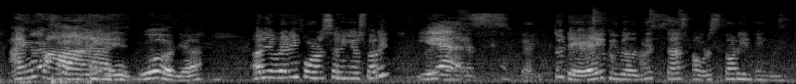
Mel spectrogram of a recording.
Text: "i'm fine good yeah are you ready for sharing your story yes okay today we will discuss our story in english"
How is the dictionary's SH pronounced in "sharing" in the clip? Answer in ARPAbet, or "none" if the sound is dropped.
S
